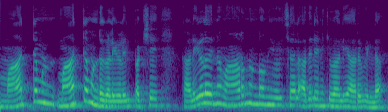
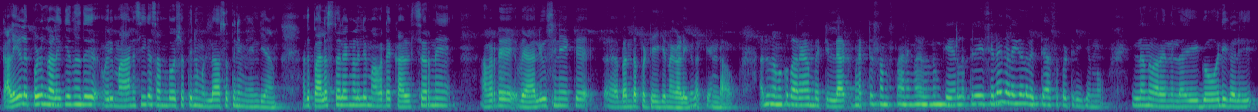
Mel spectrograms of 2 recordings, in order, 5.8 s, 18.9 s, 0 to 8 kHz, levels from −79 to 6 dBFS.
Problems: none marked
